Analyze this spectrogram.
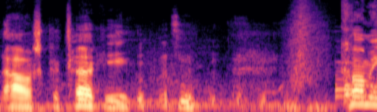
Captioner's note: both laugh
